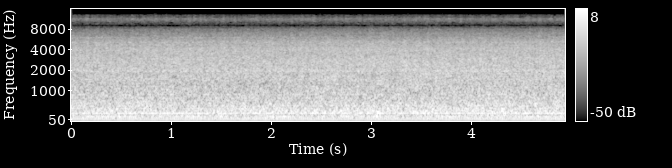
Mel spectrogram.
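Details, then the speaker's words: 36-year-old Toyota Land Cruiser 60 Series, cold start after 24 hours sitting, following fuel sender cleaning and fuel line rework. A steady, even low idle with no fuel pump whine or misses; temperature reads well below midway. A normal cold idle. "it's a pretty smooth cold start can't hear the fuel pump which is good listening for that wine"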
